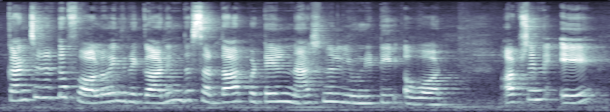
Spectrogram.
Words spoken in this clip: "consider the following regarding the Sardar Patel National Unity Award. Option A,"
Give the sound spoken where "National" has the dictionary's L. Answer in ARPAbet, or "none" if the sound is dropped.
L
